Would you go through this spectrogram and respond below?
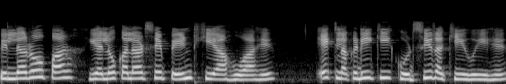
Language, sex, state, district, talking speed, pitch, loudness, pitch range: Hindi, female, Uttar Pradesh, Muzaffarnagar, 190 wpm, 270 Hz, -14 LUFS, 240-290 Hz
